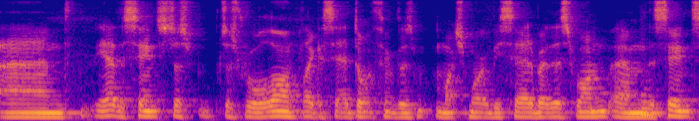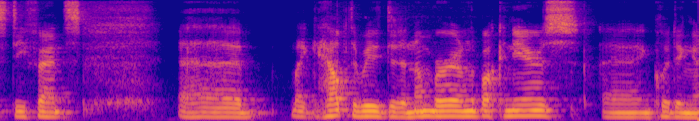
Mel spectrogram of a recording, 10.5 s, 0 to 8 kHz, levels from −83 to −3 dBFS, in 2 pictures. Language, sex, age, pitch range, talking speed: English, male, 20-39, 105-135 Hz, 230 wpm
